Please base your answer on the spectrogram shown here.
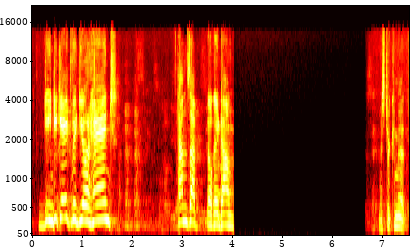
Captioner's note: silence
